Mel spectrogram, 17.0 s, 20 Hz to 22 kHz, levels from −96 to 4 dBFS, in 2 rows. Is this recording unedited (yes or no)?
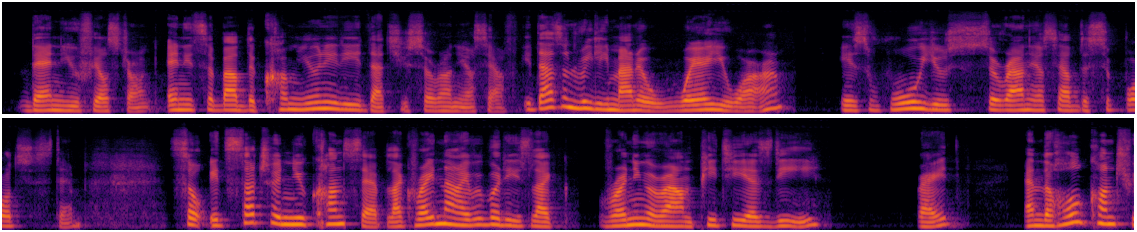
no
